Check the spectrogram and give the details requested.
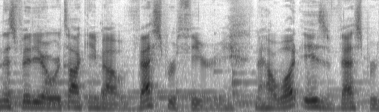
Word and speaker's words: VSEPR: to come out now let's pronounce Vesper even though the S comes before the e not my decision by the way and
